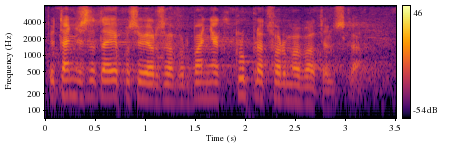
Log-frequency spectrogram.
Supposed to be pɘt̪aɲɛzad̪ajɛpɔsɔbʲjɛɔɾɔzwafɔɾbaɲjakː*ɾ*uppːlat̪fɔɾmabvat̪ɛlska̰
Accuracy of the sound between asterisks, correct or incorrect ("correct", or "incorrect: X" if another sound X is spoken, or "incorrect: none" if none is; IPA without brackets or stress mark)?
incorrect: l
